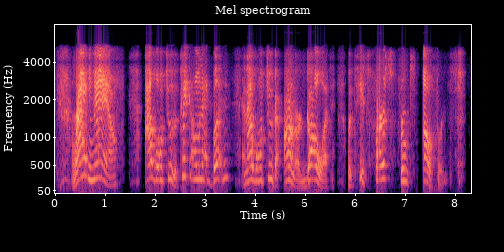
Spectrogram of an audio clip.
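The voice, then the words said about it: Twangy southern preacher voice. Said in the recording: “my Paula White voice ... you had a little bit too much twang, a little bit too much gurgle ... one of them southern white hicks”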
